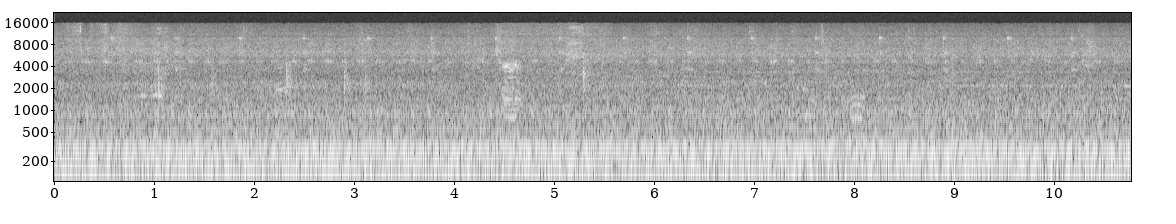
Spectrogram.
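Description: Steady low hum of a city bus's engine idling, heard from inside the passenger cabin while the bus waits at a rail crossing.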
